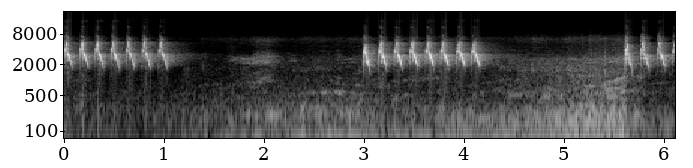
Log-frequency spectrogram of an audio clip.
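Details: Bar-winged prinia, kept bird in song, trilling (ngebren) to prompt other prinias to sing: fast bursts of about eight sharp, high chips in one-second strings, repeated after short pauses, with faint background hum.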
